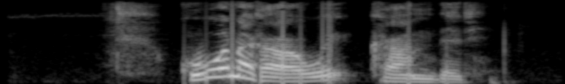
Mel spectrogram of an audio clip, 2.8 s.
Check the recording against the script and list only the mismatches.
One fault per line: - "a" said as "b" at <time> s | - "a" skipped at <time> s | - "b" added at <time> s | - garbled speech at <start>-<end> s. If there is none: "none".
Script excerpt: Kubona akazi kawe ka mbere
- "akazi" skipped at 1.2 s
